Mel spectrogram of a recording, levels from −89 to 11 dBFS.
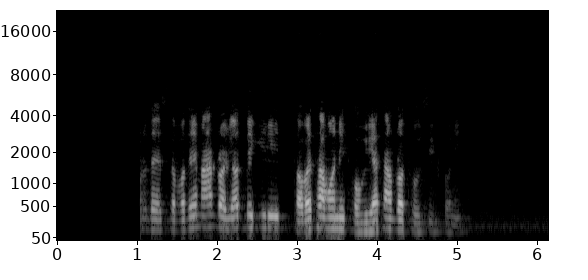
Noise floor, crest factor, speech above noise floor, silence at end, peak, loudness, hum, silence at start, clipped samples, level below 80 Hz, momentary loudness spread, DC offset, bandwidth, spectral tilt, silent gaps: -81 dBFS; 20 dB; 53 dB; 1.6 s; -10 dBFS; -28 LUFS; none; 1.15 s; under 0.1%; -72 dBFS; 12 LU; under 0.1%; 4.4 kHz; -9 dB/octave; none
